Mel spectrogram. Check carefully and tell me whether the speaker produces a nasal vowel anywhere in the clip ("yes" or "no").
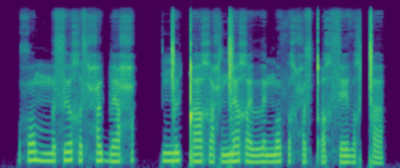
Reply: no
